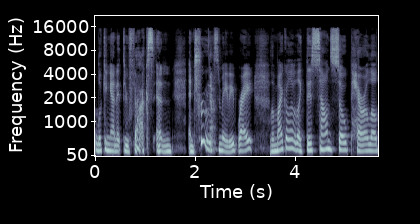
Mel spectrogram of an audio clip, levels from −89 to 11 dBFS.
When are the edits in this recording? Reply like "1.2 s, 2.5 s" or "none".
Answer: 3.5 s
